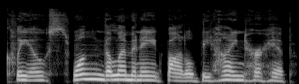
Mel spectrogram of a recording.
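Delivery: usual speaking voice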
